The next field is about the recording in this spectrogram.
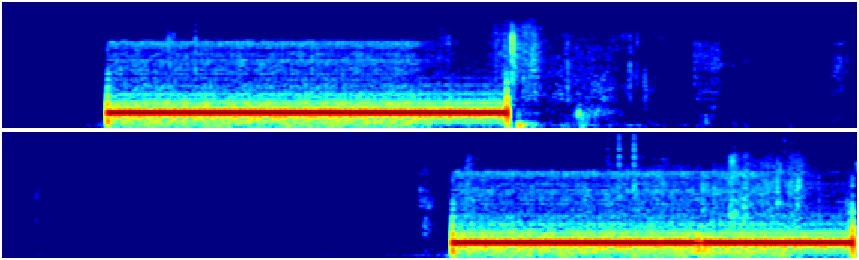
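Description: Telephone call tone: two long, steady, loud tones of about two seconds each, separated by four seconds of silence, as a phone rings out on a call.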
